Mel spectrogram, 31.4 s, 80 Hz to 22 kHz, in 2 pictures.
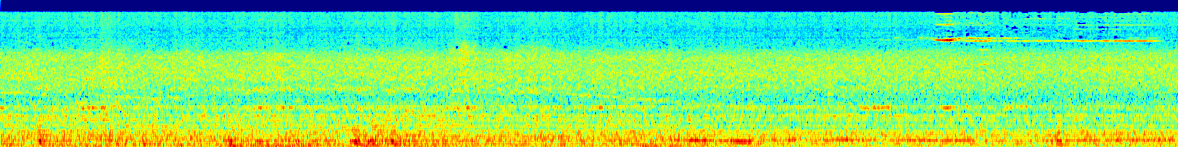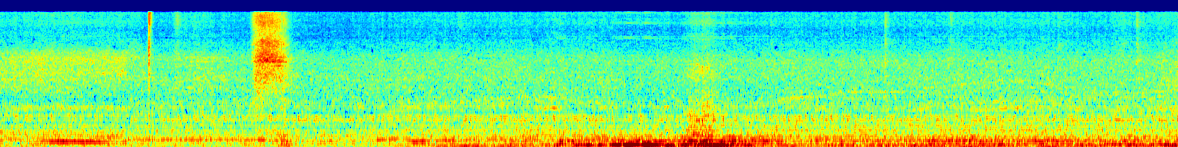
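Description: Cabin sound of a New Flyer XN60 articulated bus on the move, with its Cummins Westport ISL G natural-gas engine running under the road noise. The engine note rises and falls several times. A short hiss comes a little past halfway, and the engine grows louder about three-quarters of the way through.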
